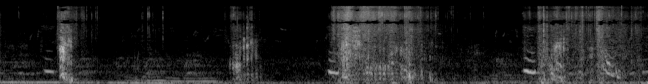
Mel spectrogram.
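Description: Dog sounds: a few short, high whimpers and yips mixed with rough, noisy bursts. The longest and loudest burst comes about halfway through and lasts about a second.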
